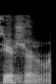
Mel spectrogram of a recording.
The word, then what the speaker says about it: Saoirse: I think it's Saoirse Ronan.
